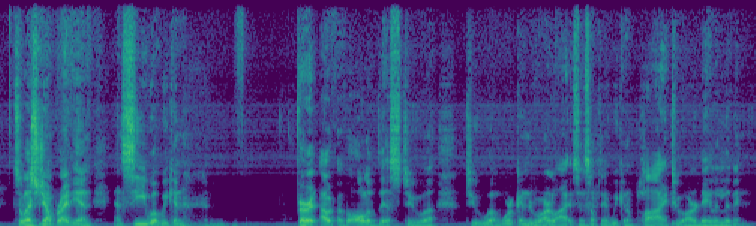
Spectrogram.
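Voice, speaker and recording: At a moderate pace, a man with a very deep, low pitch and vocal fry speaks with lively intonation. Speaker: pastor. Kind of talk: devotional Bible teaching.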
